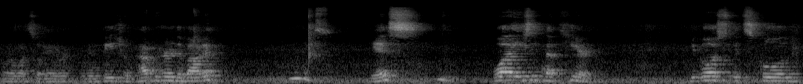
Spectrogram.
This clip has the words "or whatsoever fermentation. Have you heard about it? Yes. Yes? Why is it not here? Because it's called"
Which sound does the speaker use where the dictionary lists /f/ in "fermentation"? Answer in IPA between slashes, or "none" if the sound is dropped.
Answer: /p/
